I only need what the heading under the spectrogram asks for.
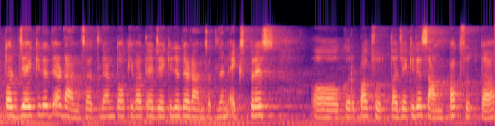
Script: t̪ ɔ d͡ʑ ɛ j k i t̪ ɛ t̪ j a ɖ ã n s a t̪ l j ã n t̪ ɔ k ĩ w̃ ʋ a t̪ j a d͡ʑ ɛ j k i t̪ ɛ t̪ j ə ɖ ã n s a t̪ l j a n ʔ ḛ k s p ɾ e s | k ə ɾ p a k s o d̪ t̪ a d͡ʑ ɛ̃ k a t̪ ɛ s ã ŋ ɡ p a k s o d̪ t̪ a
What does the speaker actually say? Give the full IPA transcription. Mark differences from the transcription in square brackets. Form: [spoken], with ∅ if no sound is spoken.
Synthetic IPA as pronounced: t̪ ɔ d͡ʑ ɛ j k i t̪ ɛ t̪ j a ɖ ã n s a t̪ l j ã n t̪ ɔ k ĩ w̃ ʋ a t̪ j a d͡ʑ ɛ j k i t̪ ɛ t̪ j [a] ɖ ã n s a t̪ l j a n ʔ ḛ k s p ɾ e s | k ə ɾ p a k s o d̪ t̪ a d͡ʑ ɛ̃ k [i] t̪ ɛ s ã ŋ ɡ p a k s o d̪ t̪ a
